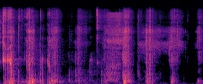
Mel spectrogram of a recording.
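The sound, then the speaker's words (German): Repeated crunching and chewing of high-protein insect cookies: many crisp, irregular bites and grinding chews follow one another closely, fairly loud, with brief pauses between. “Fangen wir an, so ein paar Kekse zu füttern.”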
